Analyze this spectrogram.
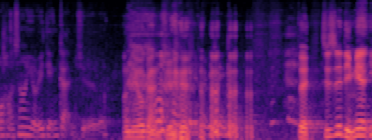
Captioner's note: laughing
